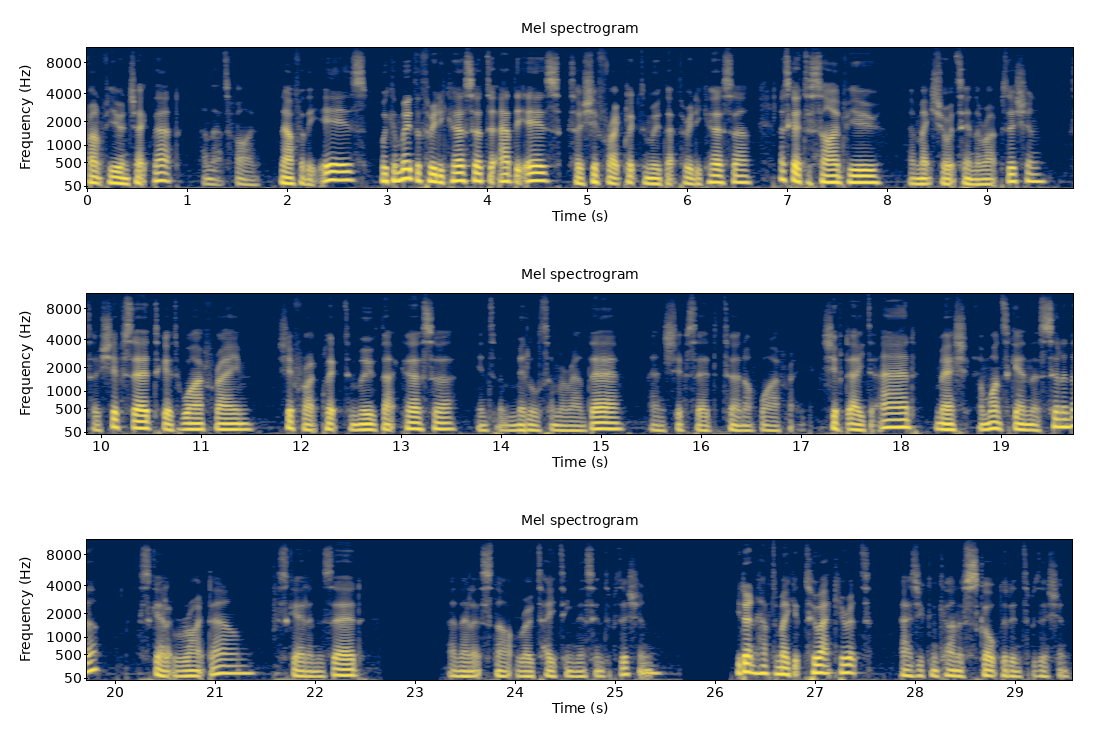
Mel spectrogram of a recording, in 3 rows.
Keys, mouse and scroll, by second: 2.4 middle click, 4.7 shift+right click, 6.9 KP_3, 9.9 shift+z, 11.5-14.1 shift+right drag, 15.5 shift+z, 17.2 shift+a, 21.2 s, 21.9 s, 23.1 KP_1, 23.2 r, 23.5 g, 24.0 s, 24.4 middle click, 25.2-28.3 typing, 28.3-29.5 middle drag.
